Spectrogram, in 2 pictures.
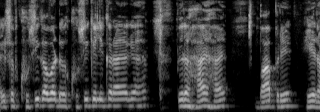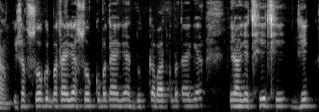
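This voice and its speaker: Man teaching grammar, fairly high voice. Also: darkish tone. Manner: explains patiently, repeating terms and checking with "ठीक है". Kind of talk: exam-prep grammar lesson.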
